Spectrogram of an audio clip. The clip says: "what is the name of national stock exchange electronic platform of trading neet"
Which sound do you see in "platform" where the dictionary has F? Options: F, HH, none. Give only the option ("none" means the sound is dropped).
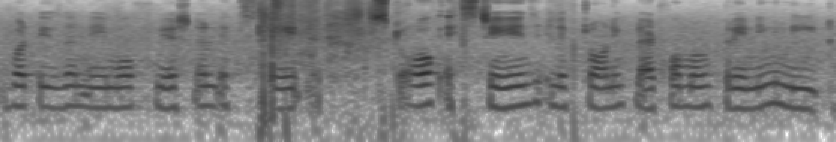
F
